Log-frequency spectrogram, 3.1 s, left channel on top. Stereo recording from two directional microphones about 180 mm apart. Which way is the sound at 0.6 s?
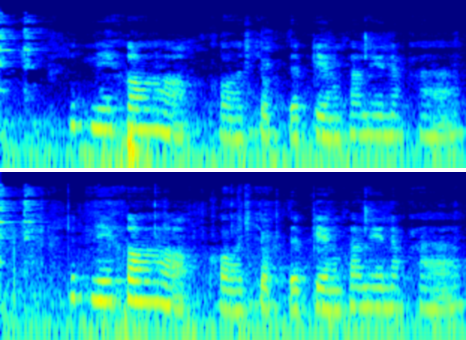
25° left (ahead or behind).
